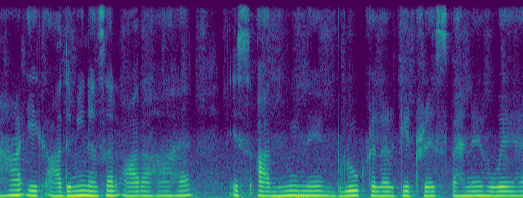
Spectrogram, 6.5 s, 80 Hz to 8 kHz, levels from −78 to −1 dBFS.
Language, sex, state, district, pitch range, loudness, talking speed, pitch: Hindi, female, Uttar Pradesh, Jalaun, 180-190 Hz, -17 LUFS, 155 wpm, 180 Hz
